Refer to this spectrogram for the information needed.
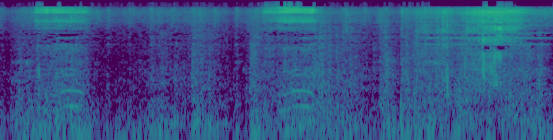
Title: Cat snoring while sleeping in bed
